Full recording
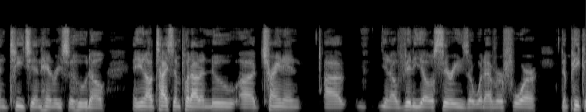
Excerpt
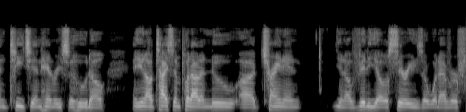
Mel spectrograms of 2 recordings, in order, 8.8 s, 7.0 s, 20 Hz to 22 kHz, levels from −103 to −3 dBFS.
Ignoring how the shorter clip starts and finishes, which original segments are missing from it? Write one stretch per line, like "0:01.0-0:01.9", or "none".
0:04.8-0:05.5

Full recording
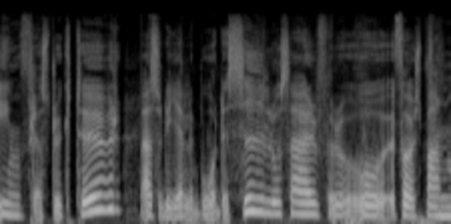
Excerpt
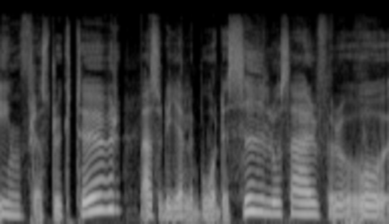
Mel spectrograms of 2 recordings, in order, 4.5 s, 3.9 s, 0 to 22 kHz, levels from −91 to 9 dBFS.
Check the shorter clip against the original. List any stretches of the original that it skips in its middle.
none

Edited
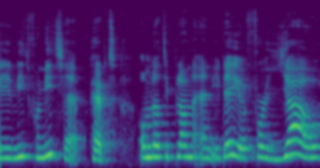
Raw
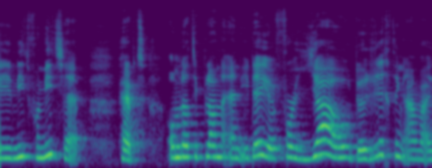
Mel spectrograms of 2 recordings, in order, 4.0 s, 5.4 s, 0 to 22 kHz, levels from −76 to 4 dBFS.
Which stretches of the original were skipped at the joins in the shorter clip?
0:01.1-0:01.4

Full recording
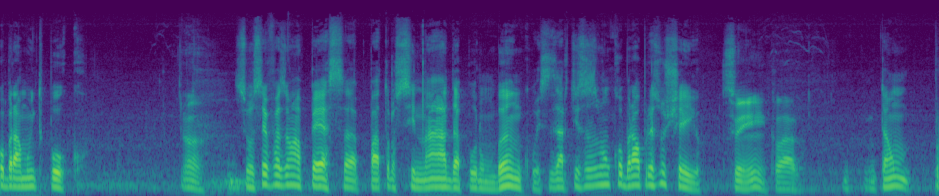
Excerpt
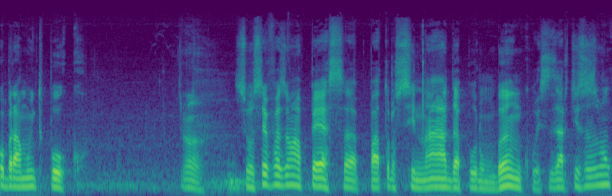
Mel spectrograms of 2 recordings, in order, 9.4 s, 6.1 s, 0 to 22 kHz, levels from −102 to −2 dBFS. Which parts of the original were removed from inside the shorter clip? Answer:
none

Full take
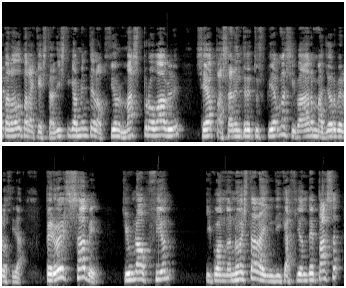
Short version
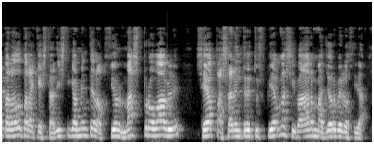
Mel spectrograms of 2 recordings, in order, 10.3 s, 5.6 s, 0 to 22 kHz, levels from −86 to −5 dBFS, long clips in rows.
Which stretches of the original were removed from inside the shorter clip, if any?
none

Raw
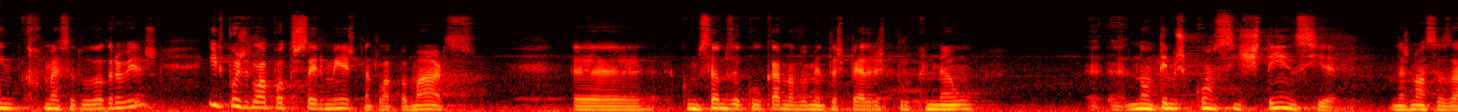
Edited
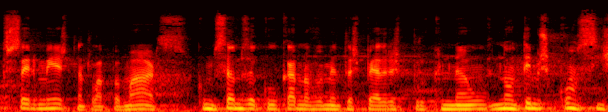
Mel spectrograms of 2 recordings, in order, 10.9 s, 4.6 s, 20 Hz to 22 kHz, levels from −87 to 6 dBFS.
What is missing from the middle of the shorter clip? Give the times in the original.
0:03.6-0:05.1
0:07.3-0:08.4

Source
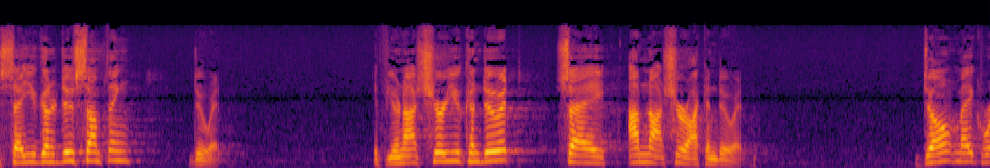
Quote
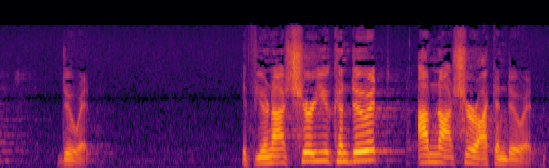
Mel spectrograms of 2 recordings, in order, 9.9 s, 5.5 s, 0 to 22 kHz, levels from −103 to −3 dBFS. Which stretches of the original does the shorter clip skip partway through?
0:05.4-0:06.2

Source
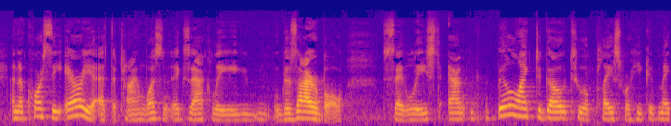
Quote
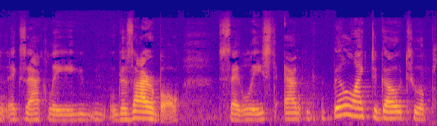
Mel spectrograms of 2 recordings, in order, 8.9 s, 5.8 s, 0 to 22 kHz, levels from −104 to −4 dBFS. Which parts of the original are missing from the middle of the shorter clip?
none

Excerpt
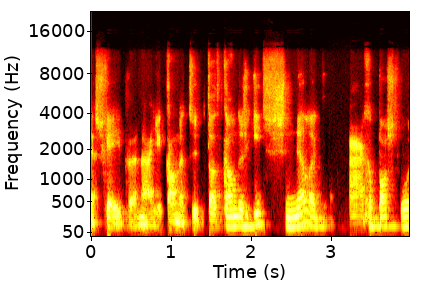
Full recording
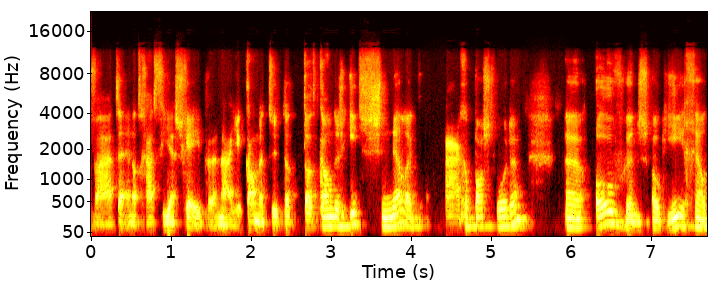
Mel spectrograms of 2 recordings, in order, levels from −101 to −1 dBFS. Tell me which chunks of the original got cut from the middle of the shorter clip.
0:02.4-0:02.6

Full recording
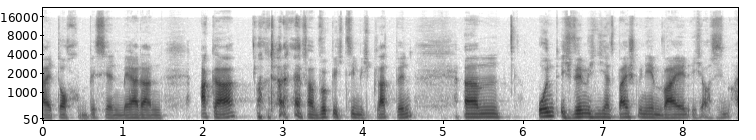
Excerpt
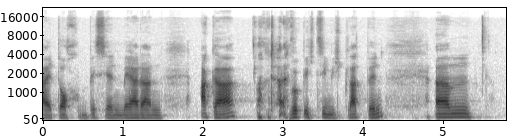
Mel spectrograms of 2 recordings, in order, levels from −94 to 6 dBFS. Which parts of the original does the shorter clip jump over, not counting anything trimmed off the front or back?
0:03.1-0:03.4

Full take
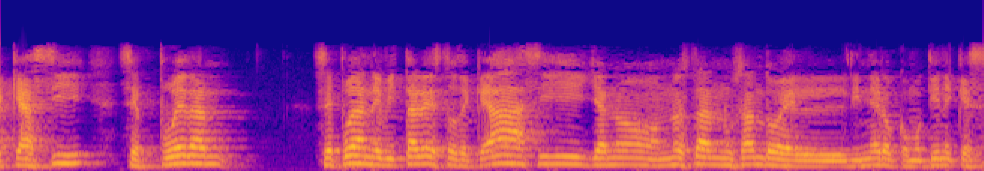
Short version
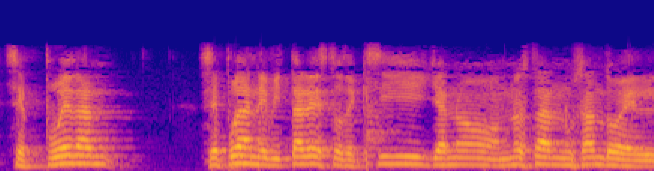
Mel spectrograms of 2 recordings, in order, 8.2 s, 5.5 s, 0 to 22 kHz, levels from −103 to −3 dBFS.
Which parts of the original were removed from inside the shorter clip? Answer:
0:04.0-0:04.4

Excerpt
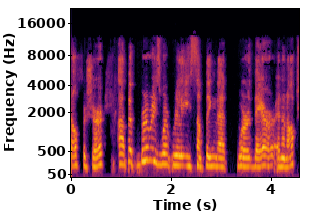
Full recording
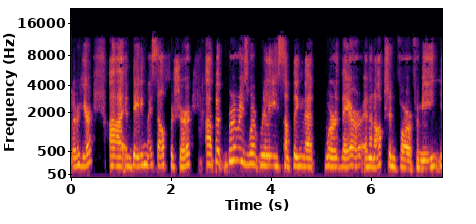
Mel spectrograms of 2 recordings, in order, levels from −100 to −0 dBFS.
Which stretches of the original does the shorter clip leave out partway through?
none

